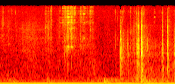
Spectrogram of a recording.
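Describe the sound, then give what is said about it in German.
Keys jangle and clink in several short metallic bursts, with a louder rattle near the end and soft handling thumps between them; no one speaks. “Warte, schnell den Schlüssel.”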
